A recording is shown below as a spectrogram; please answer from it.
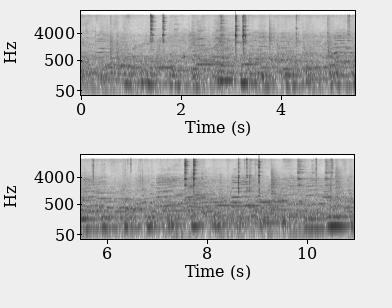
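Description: Metal serving tongs clinking against stone crab claws and the steel buffet tray, a few sharp clicks coming in small clusters, over background jazz music.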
